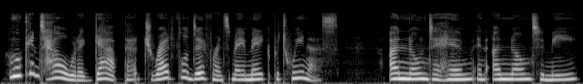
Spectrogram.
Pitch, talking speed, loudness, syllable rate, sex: 250 Hz, 205 wpm, -17 LUFS, 5.4 syllables/s, female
